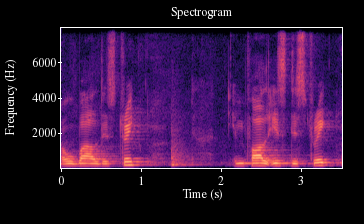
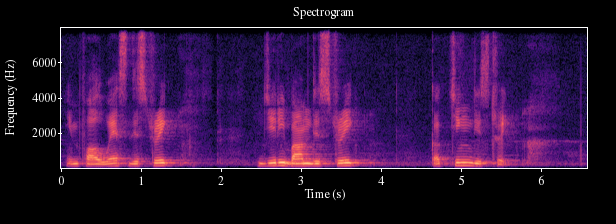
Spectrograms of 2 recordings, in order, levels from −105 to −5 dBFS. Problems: background sounds at intervals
